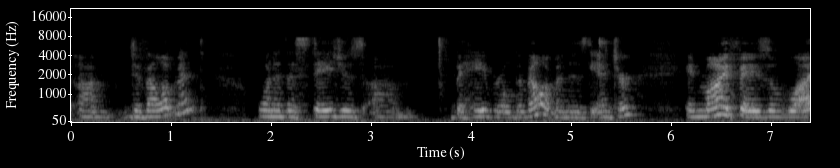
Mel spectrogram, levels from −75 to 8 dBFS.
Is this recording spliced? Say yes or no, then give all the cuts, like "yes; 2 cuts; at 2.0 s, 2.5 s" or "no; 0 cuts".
yes; 3 cuts; at 2.9 s, 3.8 s, 5.2 s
